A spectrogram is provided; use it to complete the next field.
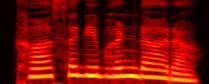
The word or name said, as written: ಖಾಸಗಿಭಂಡಾರ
